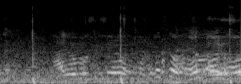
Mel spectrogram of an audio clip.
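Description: Basketball bouncing twice on a hard outdoor court, about a second apart, under players' voices calling out.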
